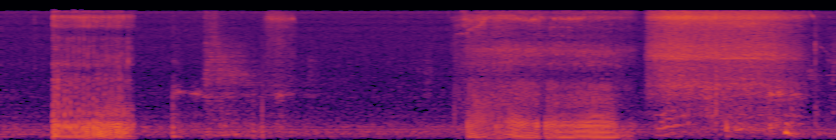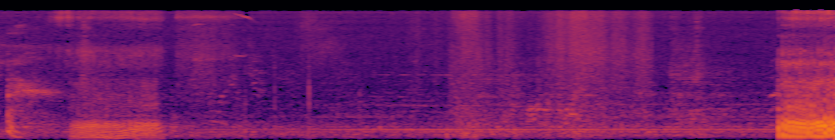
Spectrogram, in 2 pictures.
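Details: Sleeping pug snoring very loudly: repeated snorting, rattly breaths with whistly, wheezy edges and irregular timing; snoring.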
